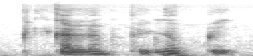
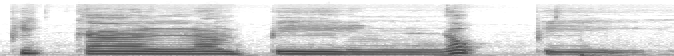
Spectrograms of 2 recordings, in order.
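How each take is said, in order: First: "Picalampinopi" rattled off at normal speed, falling at the end; "Picalampinopi" tossed off quickly; brisk silly "Picalampinopi"; quick silly pronunciation. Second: "Picalampinopi" drawn out very slowly, syllable by syllable; "Picalampinopi" sung out slow and goofy; slow silly "Picalampinopi"; silly pronunciation. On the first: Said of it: "pronounced in a silly way". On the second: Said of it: "it demands to be pronounced in a silly way". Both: Shown as a demonstration.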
